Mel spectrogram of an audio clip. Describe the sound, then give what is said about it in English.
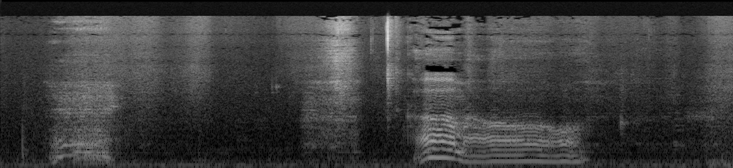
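A person lets out a long, voiced yawn, the pitch sliding down and then holding steady before trailing off, after a shorter breathy vocal sound earlier. “You think me yawning has come across on the audio?”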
